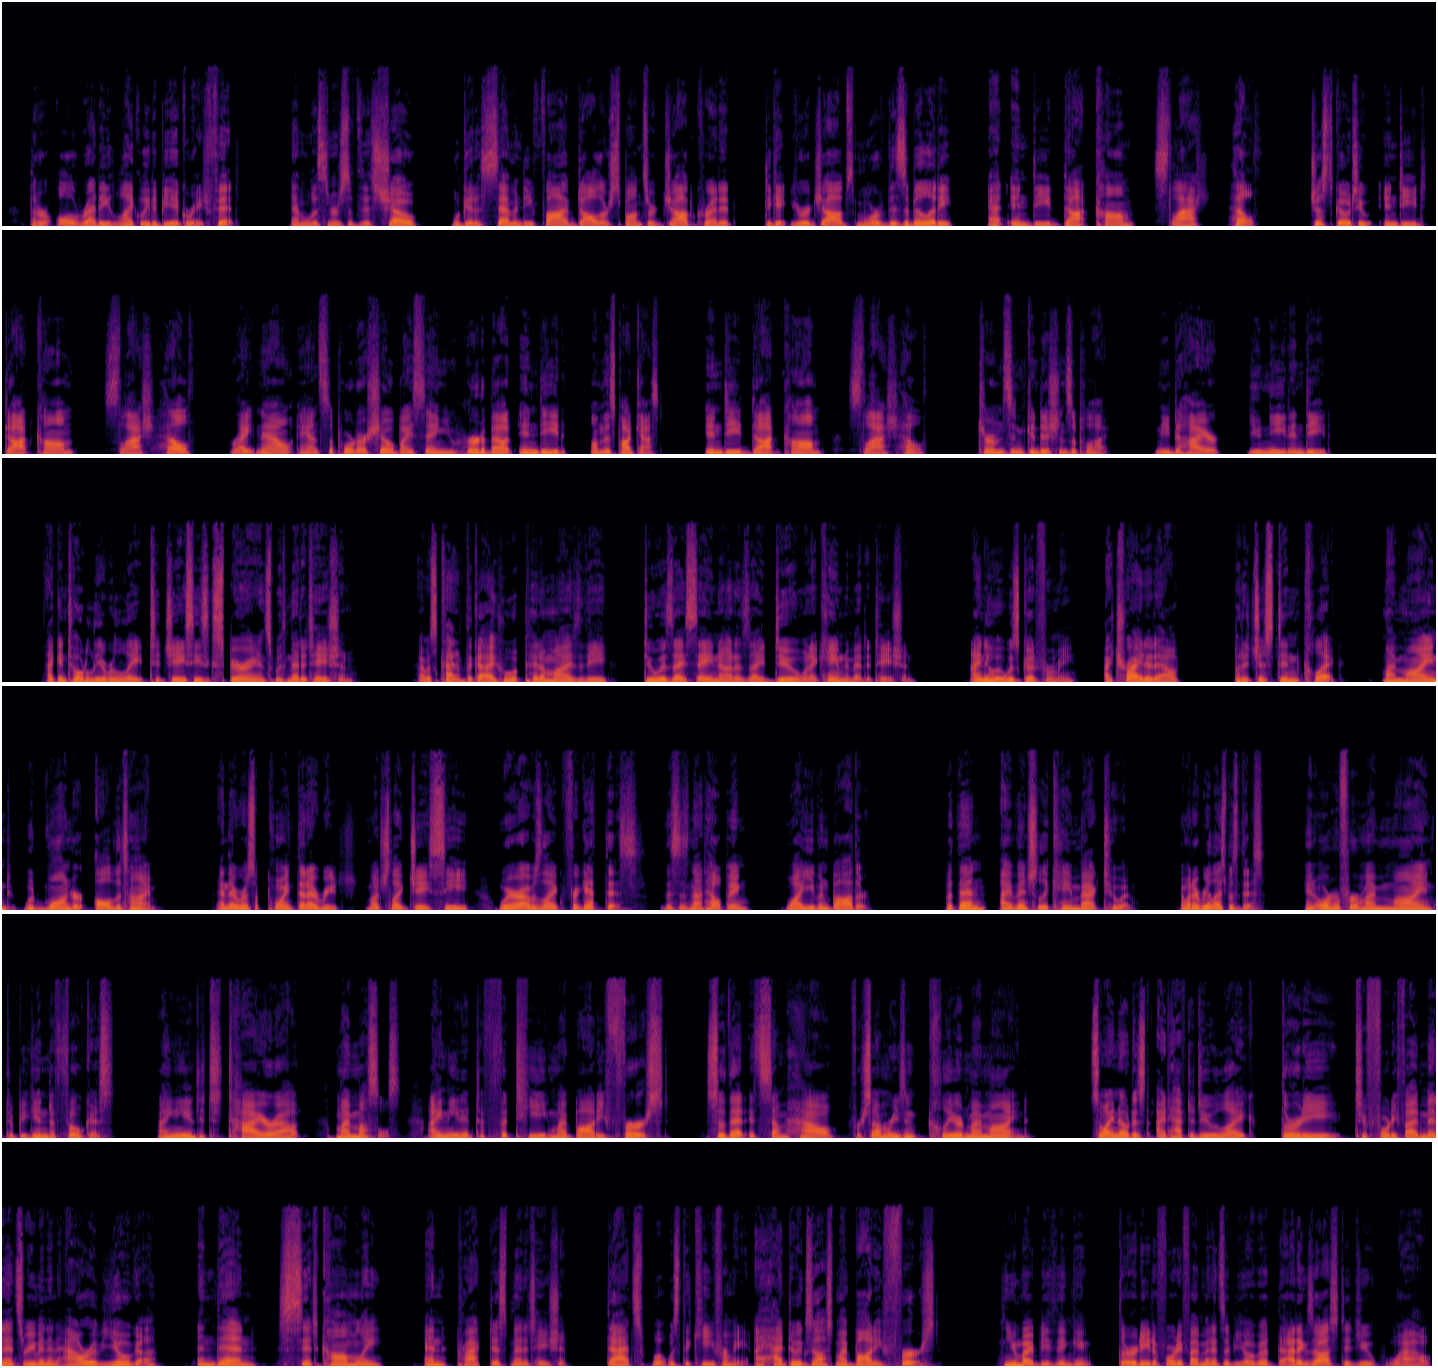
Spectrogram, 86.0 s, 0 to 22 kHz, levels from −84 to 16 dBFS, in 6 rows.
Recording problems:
uneven, jittery; strongly; from 10 s to 1:22

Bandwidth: 15.5 kHz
